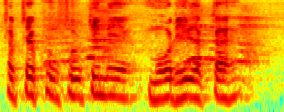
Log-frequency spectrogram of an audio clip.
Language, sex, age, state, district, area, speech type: Urdu, male, 60+, Uttar Pradesh, Mirzapur, rural, spontaneous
